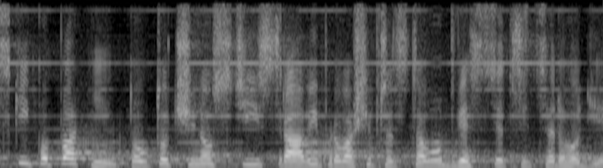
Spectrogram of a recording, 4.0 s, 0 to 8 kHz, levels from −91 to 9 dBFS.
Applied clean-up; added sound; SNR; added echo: neural separator model SepFormer DNS4.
